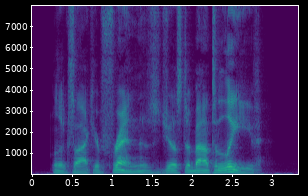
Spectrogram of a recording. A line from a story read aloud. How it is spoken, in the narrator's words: my dad sneered over his shoulder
